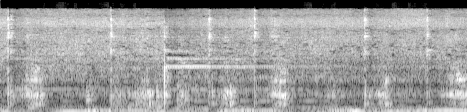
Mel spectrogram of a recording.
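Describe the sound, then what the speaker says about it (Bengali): Chopped onions with black cumin seeds sizzle steadily in a pan, with repeated spatula scrapes and stirring knocks over a constant close frying hiss. "পেঁয়াজটা একটু নেড়ে চেড়ে।"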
